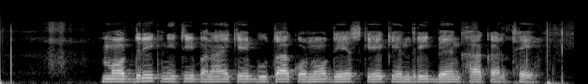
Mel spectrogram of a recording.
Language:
Chhattisgarhi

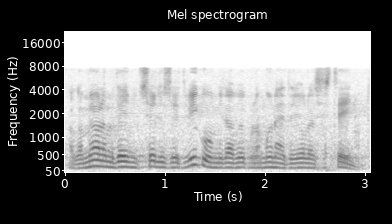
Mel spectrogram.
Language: Estonian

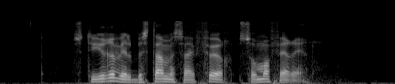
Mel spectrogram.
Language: Norwegian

